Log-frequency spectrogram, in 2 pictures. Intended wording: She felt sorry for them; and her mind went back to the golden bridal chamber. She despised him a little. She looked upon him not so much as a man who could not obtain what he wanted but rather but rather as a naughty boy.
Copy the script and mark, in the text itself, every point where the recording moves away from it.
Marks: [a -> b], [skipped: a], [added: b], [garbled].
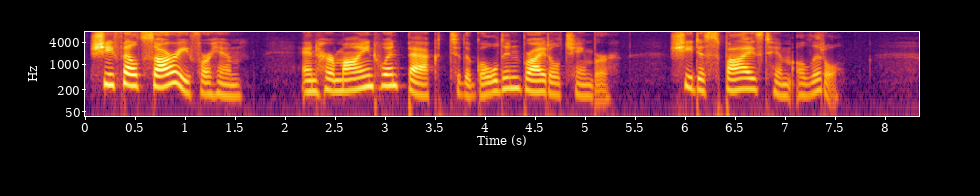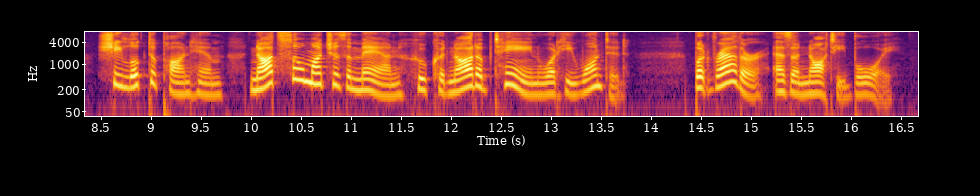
She felt sorry for [them; -> him] and her mind went back to the golden bridal chamber. She despised him a little. She looked upon him not so much as a man who could not obtain what he wanted but rather [skipped: but rather] as a naughty boy.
